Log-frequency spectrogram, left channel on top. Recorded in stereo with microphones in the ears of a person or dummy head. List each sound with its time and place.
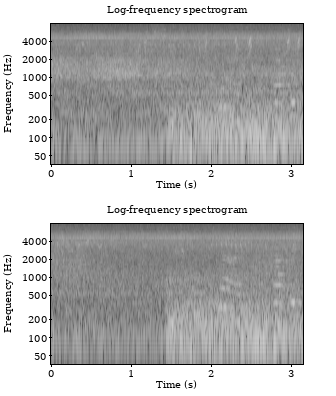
1.4 s a child speaking: 45° right (ahead or behind), 1.3 m; by 3.2 s 5° right (ahead or behind), 2.5 m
